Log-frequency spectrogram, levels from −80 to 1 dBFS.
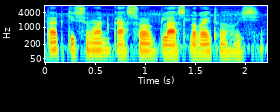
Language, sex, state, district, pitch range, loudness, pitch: Assamese, male, Assam, Hailakandi, 95-110 Hz, -21 LUFS, 105 Hz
